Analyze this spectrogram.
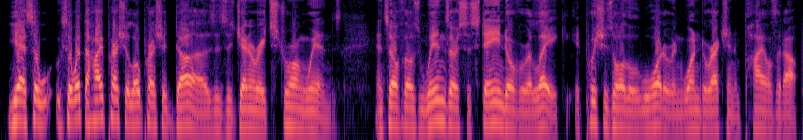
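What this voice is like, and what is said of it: New York accent. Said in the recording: “Given my New York accent, I could easily blame it on that.”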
